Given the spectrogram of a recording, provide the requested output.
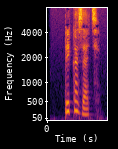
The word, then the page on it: приказать: /prʲɪkɐˈzatʲ/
